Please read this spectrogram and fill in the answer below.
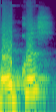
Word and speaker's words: Hedquist: So, that being said, um my guest today is Kyle Headquist.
